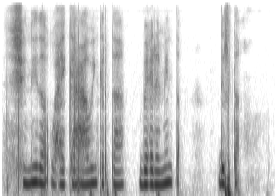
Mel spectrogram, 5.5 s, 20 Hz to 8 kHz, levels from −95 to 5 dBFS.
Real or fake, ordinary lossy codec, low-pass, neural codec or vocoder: real; none; 7.2 kHz; none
